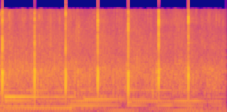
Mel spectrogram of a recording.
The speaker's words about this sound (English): Oh, we got a healing right here. Come on, give the Lord a hand clap right there.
